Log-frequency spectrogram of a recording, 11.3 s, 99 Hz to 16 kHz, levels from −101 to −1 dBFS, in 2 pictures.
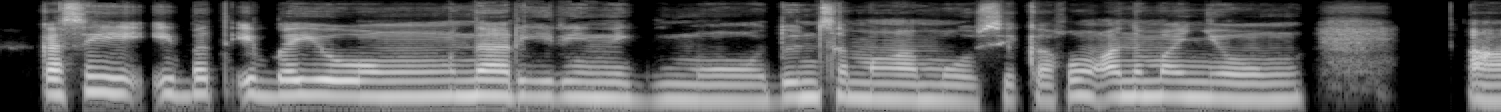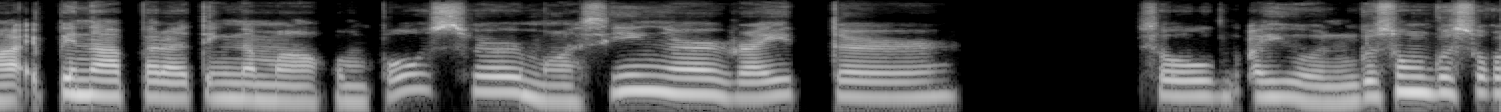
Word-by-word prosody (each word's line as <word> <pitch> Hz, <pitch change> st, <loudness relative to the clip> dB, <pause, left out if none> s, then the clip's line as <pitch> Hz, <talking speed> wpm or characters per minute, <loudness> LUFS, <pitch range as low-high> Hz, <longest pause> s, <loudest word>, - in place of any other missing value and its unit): Kasi 230 Hz, +1 st, +6 dB
iba't 230 Hz, +1 st, -2 dB
iba 215 Hz, -1 st, +3 dB
'yung 205 Hz, -1 st, +2 dB
naririnig 200 Hz, -3 st, +1 dB
mo 175 Hz, -1 st, -5 dB
do'n 195 Hz, +1 st, -1 dB
sa 200 Hz, 0 st, +5 dB
mga 185 Hz, -2 st, -1 dB
musika 170 Hz, 0 st, +2 dB
kung 210 Hz, 0 st, -2 dB
anoman 205 Hz, 0 st, 0 dB
'yung, 180 Hz, -1 st, -2 dB, 0.7 s
ah, 170 Hz, 0 st, +4 dB
ipinaparating 200 Hz, -4 st, 0 dB
ng 180 Hz, -, -1 dB
mga 165 Hz, -1 st, -3 dB
composer, 250 Hz, -, +1 dB
mga 165 Hz, -3 st, -7 dB
singer, 245 Hz, +2 st, +1 dB
writer. 200 Hz, 0 st, -4 dB, 0.7 s
So, 205 Hz, -1 st, -3 dB
ayun, 180 Hz, -5 st, -4 dB
gustong-gusto 240 Hz, +3 st, +2 dB
205 Hz, 130 wpm, -25 LUFS, 180-220 Hz, 0.7 s, Kasi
